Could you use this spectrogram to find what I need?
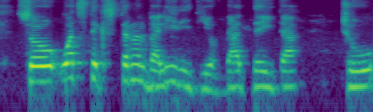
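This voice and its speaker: In a dark, mellow tone, a man talks at a fairly slow pace. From South America. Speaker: cardiac surgeon. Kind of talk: panel discussion. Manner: halting.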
